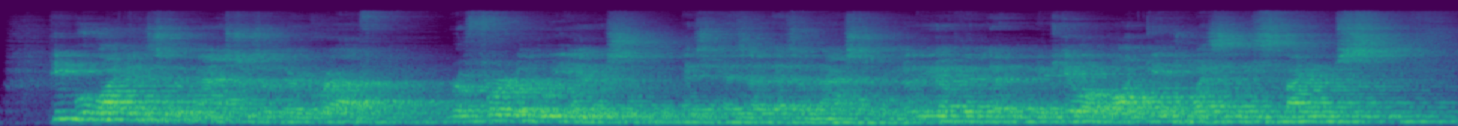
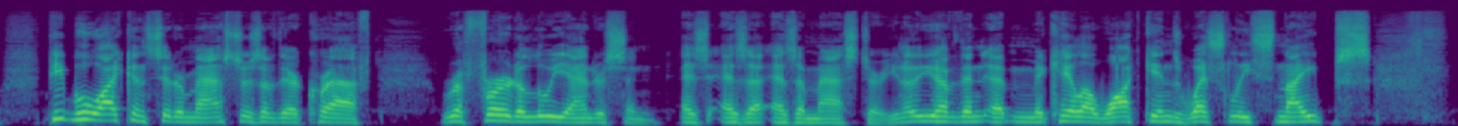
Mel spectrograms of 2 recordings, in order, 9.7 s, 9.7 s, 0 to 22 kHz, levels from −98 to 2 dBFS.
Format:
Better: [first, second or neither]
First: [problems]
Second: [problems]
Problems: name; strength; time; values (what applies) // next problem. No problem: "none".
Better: second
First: off-mic speech; far // room echo; strong; dies away in 2.9 s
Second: none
